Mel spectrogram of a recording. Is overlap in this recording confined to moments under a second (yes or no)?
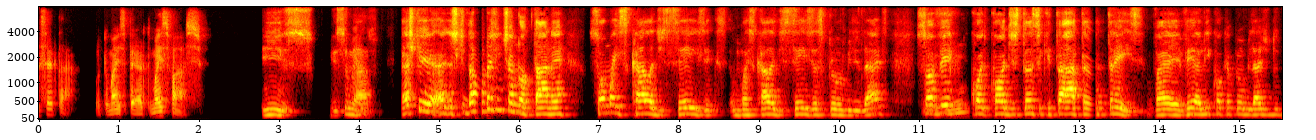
yes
